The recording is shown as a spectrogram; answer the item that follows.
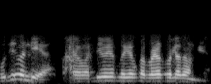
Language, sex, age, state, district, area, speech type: Malayalam, male, 45-60, Kerala, Kollam, rural, conversation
